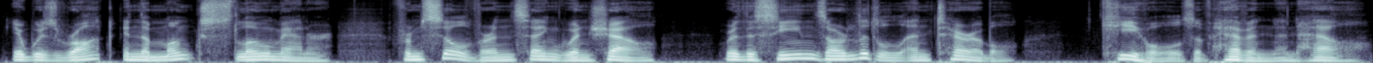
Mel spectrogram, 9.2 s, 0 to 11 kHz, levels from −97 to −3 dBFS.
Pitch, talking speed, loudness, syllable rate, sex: 110 Hz, 165 wpm, -18 LUFS, 5.0 syllables/s, male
